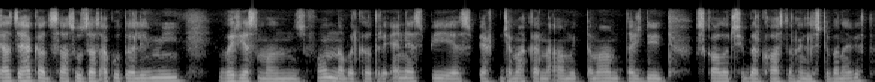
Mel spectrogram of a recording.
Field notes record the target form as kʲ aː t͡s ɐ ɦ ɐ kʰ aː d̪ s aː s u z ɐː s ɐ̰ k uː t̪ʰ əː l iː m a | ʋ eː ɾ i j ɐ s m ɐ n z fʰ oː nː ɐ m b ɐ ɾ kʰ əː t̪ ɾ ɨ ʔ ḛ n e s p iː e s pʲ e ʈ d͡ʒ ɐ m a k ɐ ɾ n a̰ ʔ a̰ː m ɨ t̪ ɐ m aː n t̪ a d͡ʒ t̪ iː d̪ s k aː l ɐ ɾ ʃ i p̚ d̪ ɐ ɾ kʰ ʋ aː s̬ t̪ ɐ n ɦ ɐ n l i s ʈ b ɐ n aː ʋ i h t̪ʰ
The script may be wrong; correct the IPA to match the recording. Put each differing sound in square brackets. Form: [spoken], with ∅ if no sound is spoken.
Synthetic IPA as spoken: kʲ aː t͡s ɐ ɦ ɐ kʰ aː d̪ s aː s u z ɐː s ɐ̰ k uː [t̪] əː l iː m [i] | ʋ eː ɾ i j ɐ s m ɐ n z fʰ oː nː ɐ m b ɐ ɾ kʰ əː t̪ ɾ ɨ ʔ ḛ n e s p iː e s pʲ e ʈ d͡ʒ ɐ m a k ɐ ɾ n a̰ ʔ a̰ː m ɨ t̪ ɐ m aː [m] t̪ [ɐ] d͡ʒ [d̪] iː d̪ s k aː l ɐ ɾ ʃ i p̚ d̪ ɐ ɾ kʰ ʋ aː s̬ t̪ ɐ n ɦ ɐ n l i s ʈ b ɐ n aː ʋ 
